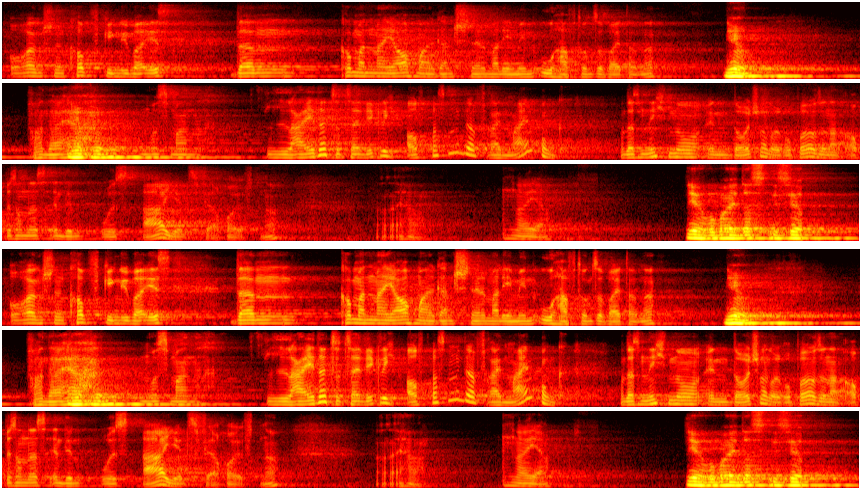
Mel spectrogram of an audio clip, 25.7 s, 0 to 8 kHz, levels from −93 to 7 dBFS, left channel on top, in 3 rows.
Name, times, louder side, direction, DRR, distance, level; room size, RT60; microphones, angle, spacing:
voice 1, 0.1-3.0 3.4-6.6 7.9-8.0 8.8-9.6 10.0-10.8 11.2-20.6 20.9-21.4 22.2-22.7, right 3 dB, 35° right, 11 dB, 0.7 m, -31 dB
voice 2, 7.2-7.6 9.2-9.7 24.0-25.2, equal, 10° left, 8 dB, 0.9 m, -17 dB
26.5 x 17.0 x 9.2 m, 2.8 s
head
